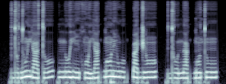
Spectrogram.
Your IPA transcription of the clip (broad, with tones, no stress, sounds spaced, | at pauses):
d o˨ d ũ˧ j a˨ t o˨˦ | n o˧ j ĩ˨ f ɔ̃˨ j a˨˦ ɡ͡b ɔ̃˦ ɾ ĩ˦ w o˧ k͡p a˦ d͡ʒ ɔ̃˦ | d o˨ n a˨ ɡ͡b ɔ̃˨˦ t ũ˧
